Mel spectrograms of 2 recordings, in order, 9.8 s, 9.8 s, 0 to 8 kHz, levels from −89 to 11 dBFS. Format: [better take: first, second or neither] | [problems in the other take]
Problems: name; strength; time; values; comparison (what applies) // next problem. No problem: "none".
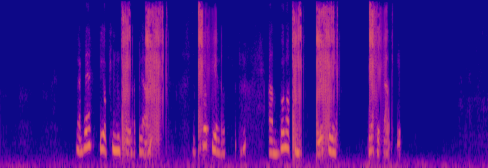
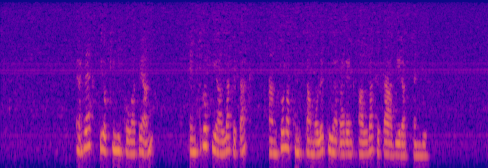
second | noise reduction (neural diffusion model UNIVERSE++)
